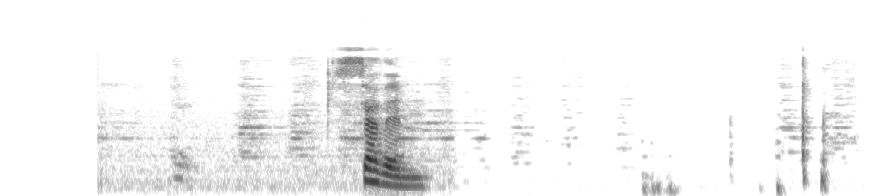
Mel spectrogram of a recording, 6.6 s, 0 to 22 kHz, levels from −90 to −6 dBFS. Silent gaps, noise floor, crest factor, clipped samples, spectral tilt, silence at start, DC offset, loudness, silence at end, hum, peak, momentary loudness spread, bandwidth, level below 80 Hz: none; -77 dBFS; 26 dB; under 0.1%; -4 dB/octave; 1.3 s; under 0.1%; -31 LUFS; 0.35 s; none; -12 dBFS; 28 LU; 9.6 kHz; -78 dBFS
